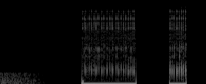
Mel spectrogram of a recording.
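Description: A deep space-ambience drone fades out, then after a short silence come two bursts of hissing electronic static, one about half a second long and a shorter one just after, as a title-card sound effect.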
